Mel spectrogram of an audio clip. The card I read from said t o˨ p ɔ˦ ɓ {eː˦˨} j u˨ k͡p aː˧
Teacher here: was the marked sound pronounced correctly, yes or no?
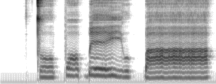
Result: no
